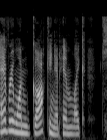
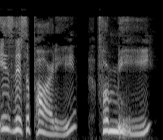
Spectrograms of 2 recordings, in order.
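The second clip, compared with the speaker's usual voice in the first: squeaky, high gleeful voice, higher and louder; 3 semitones higher, 5 dB louder than usual. Reading a story aloud, a chained prisoner greets the captain: squeaky, gleeful voice. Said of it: "in his squeaky, gleeful voice".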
